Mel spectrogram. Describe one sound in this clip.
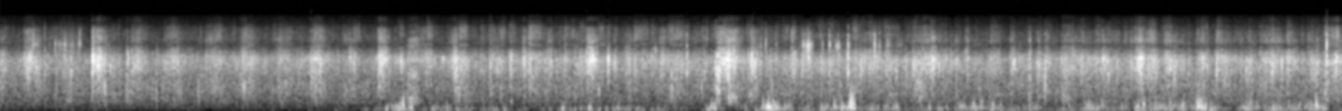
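Footsteps crunch through dry fallen leaves close by.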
